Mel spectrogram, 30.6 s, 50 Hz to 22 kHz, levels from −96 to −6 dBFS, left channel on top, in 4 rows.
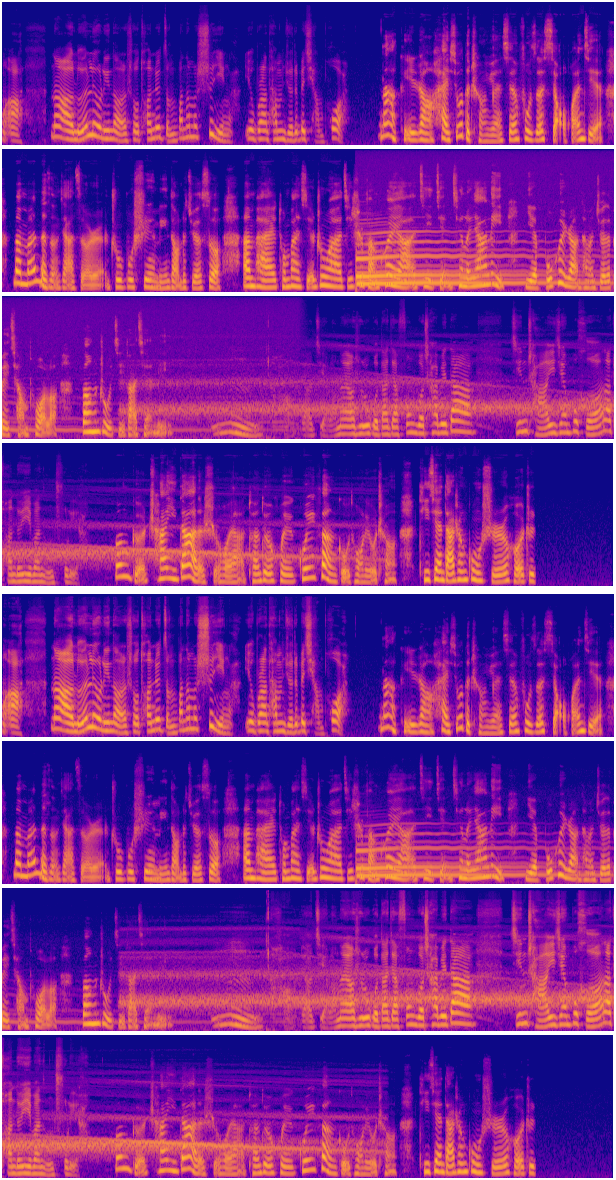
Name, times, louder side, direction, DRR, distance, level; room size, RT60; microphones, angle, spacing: voice 1, 0.0-4.3 8.1-8.3 9.5-9.7 17.9-24.0, right 4 dB, 40° right, 0.8 m, -30 dB
voice 2, 4.7-17.4 24.4-29.6, left 3 dB, 35° left, 1.3 m, -27 dB
Guitar, 12.1-16.9, left 4 dB, 55° left, 0.6 m, -31 dB
sound 1, 16.7-27.8, right 4 dB, 25° right, 2.8 m, -39 dB
head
